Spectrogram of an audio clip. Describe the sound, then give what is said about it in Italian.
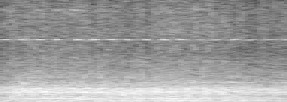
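Steady engine drone from a wheel loader with a front bucket, working at a recycling plant in Ticino that feeds the plant and loads trucks. The broad, rumbling noise holds an even level throughout, with no talk. “Questa è una paragommata, c'è una benna davanti dove carichiamo l'impianto, o i camion con il materiale.”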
